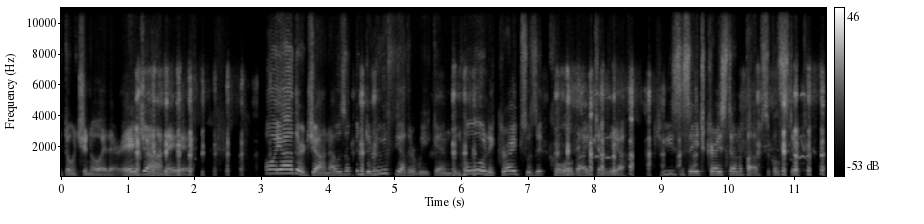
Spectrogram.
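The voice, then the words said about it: Put-on Minnesota accent. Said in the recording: “my Minnesota accent ... the Minnesota accent thing”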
